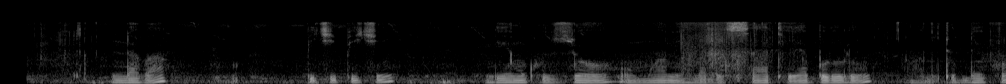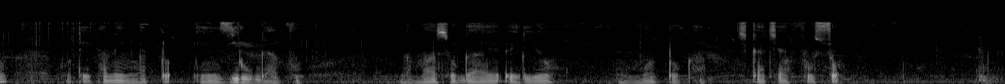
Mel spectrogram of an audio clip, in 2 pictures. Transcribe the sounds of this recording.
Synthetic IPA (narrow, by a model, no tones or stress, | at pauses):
ndaβa | picipici | ndeːmukʰuzoːmwaːmiaːmbadesaːtʰiejabululu | waɟitudːe̞kʰo̞ | ote̞kʰane̞ːŋɡatːo̞̰ | e̞nziɾuɡavu | ŋɡamaːso̞ɡaːjo̞ʔe̞ɾijo̞ | emmːo̞to̞kʰa | ci̥kacafuso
